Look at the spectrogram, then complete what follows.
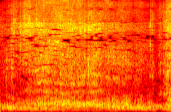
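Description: A Siberian tiger at a tiger park roars in the rain: a loud, rough, deep rumble that holds steady for under two seconds, with no voices over it.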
